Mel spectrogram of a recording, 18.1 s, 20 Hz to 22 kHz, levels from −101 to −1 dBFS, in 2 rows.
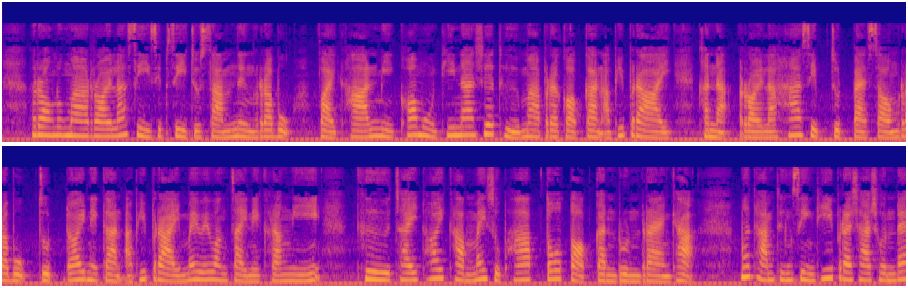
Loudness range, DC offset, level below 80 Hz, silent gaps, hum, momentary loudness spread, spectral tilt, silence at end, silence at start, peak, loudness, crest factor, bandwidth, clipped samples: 1 LU; under 0.1%; -52 dBFS; none; none; 4 LU; -5.5 dB/octave; 0 s; 0 s; -10 dBFS; -28 LUFS; 18 dB; 11.5 kHz; under 0.1%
